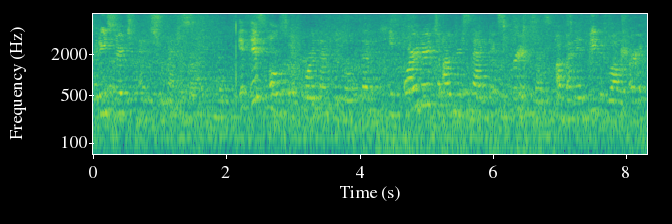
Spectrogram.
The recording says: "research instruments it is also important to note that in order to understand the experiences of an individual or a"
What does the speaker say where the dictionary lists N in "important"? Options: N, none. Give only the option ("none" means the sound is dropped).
none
